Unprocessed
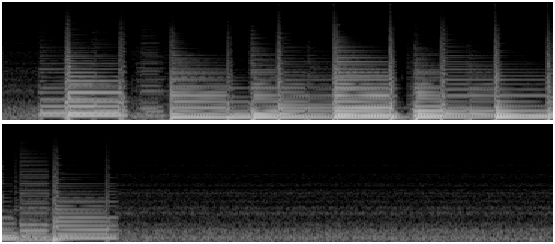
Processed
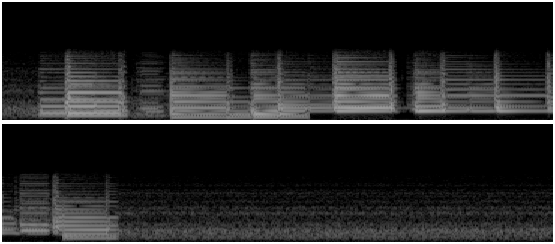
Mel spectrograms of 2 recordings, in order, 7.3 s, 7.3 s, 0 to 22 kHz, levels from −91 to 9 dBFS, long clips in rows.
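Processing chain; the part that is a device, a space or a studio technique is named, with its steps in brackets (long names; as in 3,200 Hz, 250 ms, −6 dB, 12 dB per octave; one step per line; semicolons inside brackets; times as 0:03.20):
0:02.04–0:04.08: Butterworth high-pass 310 Hz 96 dB per octave
telephone (band-pass filter 320–3,100 Hz; level −1.5 dB; mu-law 64 kbit/s 8,000 Hz)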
